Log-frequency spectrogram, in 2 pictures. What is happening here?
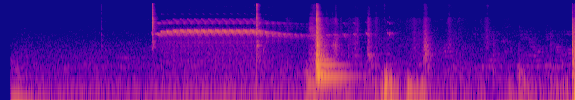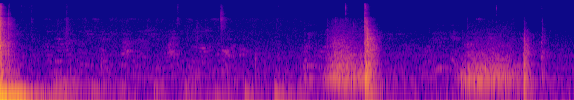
I rang the doorbell, then opened and closed the house door. After entering, I walked towards the drawer, opened it to store my hat, and then closed it again.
